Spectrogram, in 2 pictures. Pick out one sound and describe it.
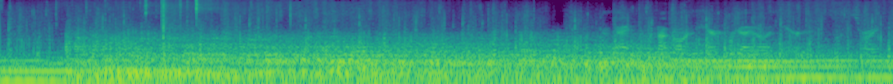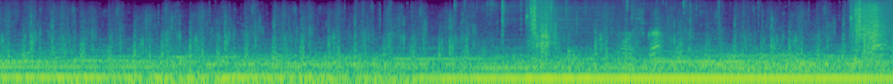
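Footsteps shuffle across a hard floor.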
